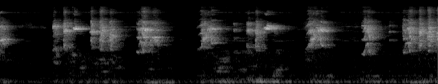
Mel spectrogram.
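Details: A long-tailed shrike gives lovebird-like song as harsh, buzzy squawk bursts, about two per second, each rough and broadband, with short silences between.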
